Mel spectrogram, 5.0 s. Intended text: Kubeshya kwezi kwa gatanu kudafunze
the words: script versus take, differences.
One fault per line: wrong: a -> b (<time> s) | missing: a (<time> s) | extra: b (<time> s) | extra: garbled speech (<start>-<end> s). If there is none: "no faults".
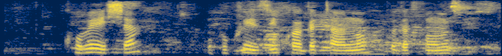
extra: uku (2.1 s)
